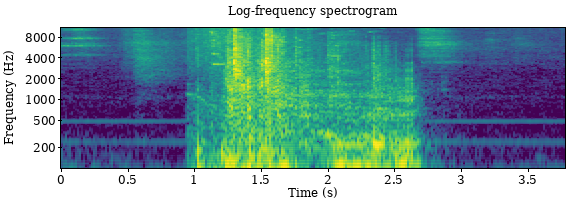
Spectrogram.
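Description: A heavy wooden door bangs and creaks open.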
